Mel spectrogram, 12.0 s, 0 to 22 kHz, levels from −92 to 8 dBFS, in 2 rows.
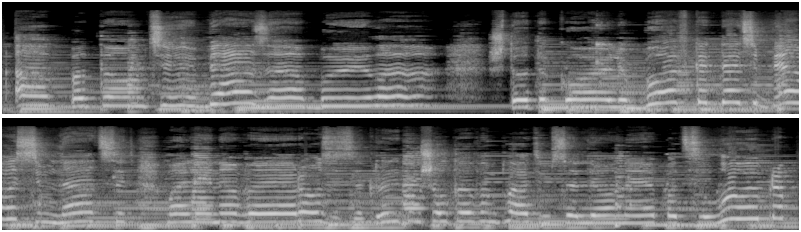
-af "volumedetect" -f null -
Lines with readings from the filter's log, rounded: mean_volume: -17.5 dB
max_volume: -5.3 dB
